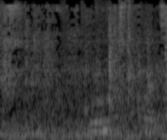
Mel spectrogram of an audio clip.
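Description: A man's voice, quiet and low, murmuring "forty" in the second half, over room tone.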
